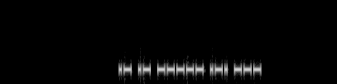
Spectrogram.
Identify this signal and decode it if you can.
Morse code, heard as a keyed tone, about 51 wpm, 700 Hz. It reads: AA0RO
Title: USA Call Signs - 5 Characters - Repeated 3x - 50wpm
